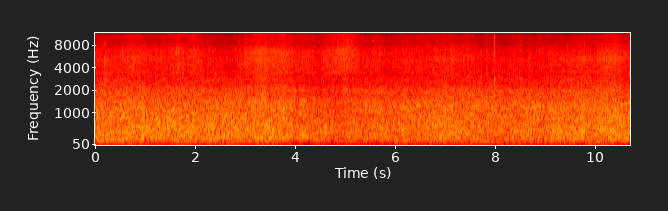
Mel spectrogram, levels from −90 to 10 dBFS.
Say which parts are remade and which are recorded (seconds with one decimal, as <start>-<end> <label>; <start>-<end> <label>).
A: 0.0-10.7 recorded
